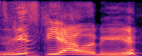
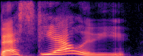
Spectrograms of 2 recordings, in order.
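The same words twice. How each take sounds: First: The first syllable sounds like 'beast'. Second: The first syllable sounds like 'best'. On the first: The speaker calls it right. "Beast. Beast" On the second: The speaker calls it wrong. "He's ignoring the A. He's saying bestiality"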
